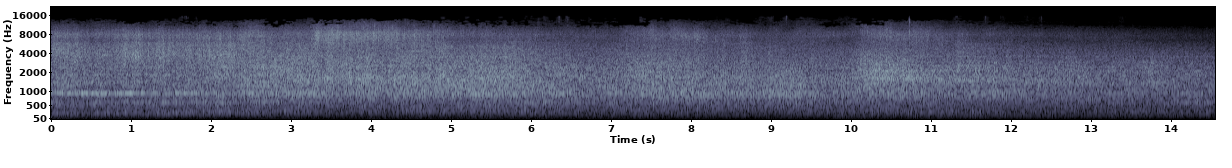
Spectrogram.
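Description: Freight train of loaded tank cars rolling past with steady wheel-on-rail noise, then the rear-end distributed-power locomotive, a CP AC4400CW diesel-electric working to push the train, passes with its engine running and gets quieter as it draws away near the end.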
